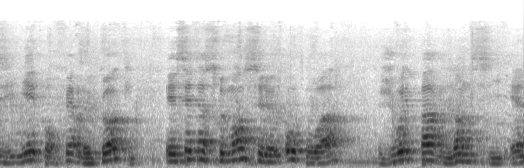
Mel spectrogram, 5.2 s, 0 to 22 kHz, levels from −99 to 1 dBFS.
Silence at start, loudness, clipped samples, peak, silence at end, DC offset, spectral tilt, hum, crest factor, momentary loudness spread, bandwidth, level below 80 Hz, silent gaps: 0 s; -20 LUFS; under 0.1%; -4 dBFS; 0 s; under 0.1%; -9.5 dB/octave; none; 16 dB; 11 LU; 8.4 kHz; -62 dBFS; none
